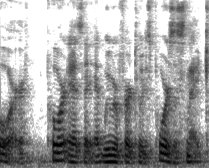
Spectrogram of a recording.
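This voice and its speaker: A man with an American accent sounds somewhat breathy, with a dark, mellow tone, lively intonation and audible room echo. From US South, western Kentucky (rural Breckinridge County). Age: 60s. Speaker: businessman. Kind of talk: interview.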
